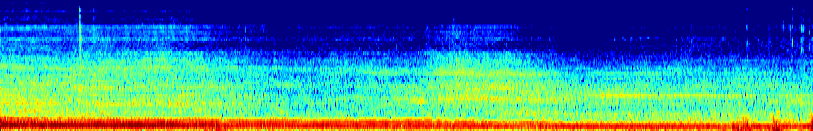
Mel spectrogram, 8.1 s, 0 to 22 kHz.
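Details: Rebuilt bus diesel after fuel-system fix, started cold (20°F overnight, about 42°F morning) with no ether or block warmer; smooth, steady drone, constant low hum, no knocks, misfires or stumbles. Healthy, even idle.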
